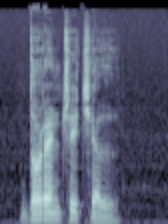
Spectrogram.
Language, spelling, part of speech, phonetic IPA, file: Polish, doręczyciel, noun, [ˌdɔrɛ̃n͇ˈt͡ʃɨt͡ɕɛl], Pl-doręczyciel.ogg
